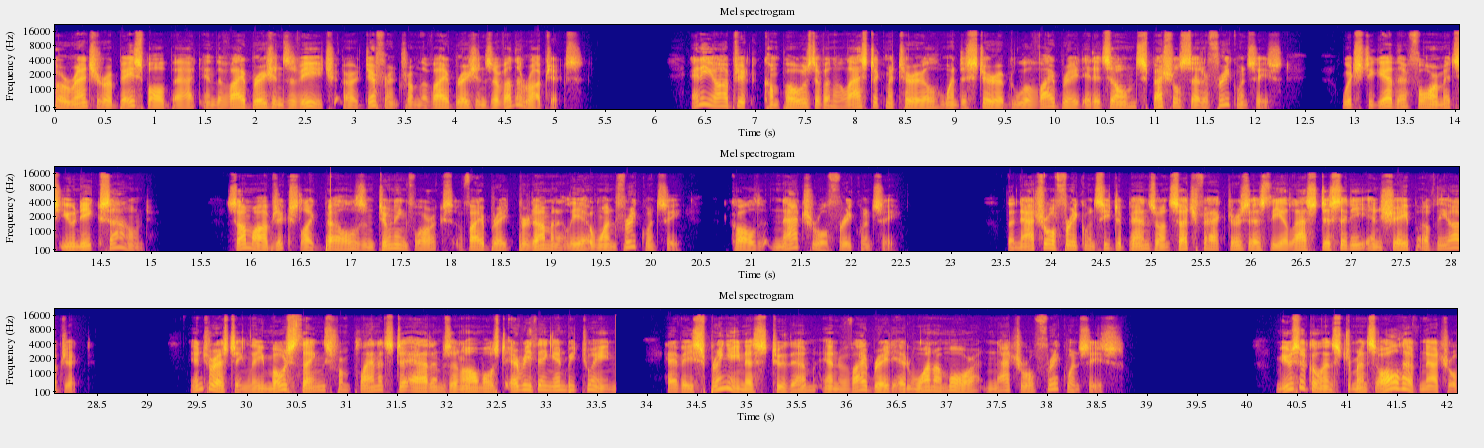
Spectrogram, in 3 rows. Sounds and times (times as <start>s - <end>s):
Speech: 0.0s - 5.4s, 6.4s - 15.1s, 15.8s - 22.6s, 23.6s - 28.4s, 29.4s - 38.8s, 40.3s - 42.1s.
